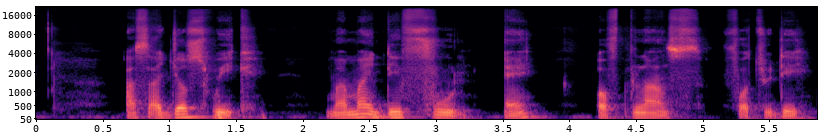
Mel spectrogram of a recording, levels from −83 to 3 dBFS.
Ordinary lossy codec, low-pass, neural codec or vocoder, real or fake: none; none; autoencoder, 48 kHz, 128 numbers a frame, DAC-VAE, trained on Japanese speech; fake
